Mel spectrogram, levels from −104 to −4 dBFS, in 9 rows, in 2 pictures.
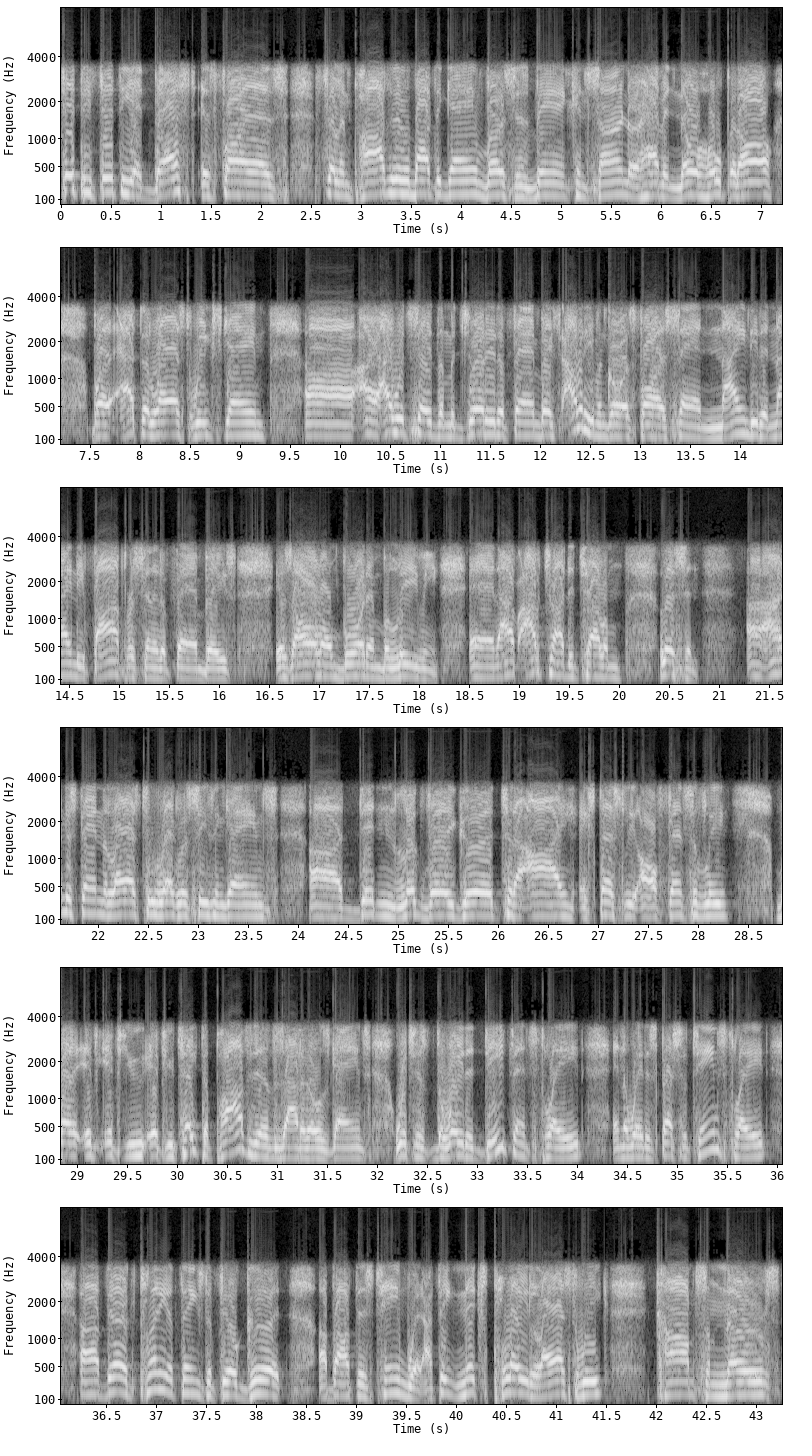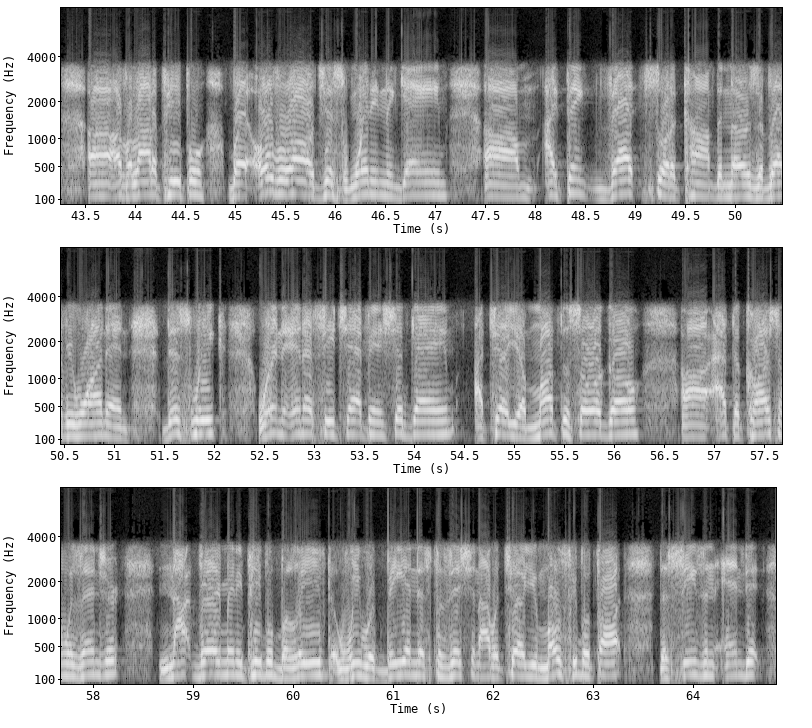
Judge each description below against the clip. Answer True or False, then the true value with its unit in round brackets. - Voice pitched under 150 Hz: True (140 Hz)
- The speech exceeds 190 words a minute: False (185 wpm)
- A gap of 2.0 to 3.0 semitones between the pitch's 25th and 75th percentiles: True (2.5 semitones)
